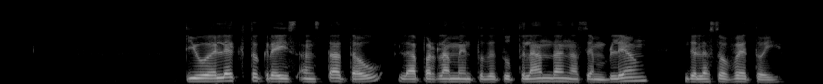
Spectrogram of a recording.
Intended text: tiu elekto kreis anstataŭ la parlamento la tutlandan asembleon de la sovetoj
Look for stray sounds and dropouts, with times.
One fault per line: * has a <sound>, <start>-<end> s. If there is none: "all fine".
all fine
